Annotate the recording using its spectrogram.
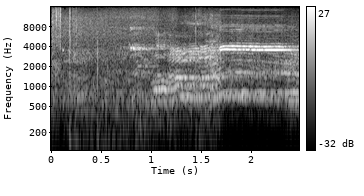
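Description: A volleyball slapped hard by the hand on a jump serve, a sharp crack right at the start, followed from about a second in by voices shouting in a large hall.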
